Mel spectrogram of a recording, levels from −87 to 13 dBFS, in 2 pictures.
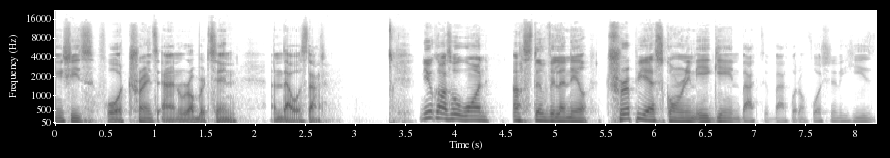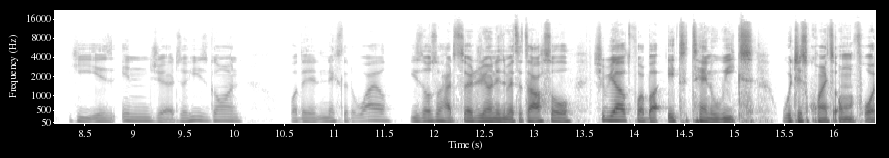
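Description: Speech with zipper noise from 11.24 to 12.45 s. The level shifts by roughly 20 dB in unsmoothed 3 dB steps, about five per second, and each step clicks. The waveform envelope shows a staircase, and the spectrogram shows faint vertical lines.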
